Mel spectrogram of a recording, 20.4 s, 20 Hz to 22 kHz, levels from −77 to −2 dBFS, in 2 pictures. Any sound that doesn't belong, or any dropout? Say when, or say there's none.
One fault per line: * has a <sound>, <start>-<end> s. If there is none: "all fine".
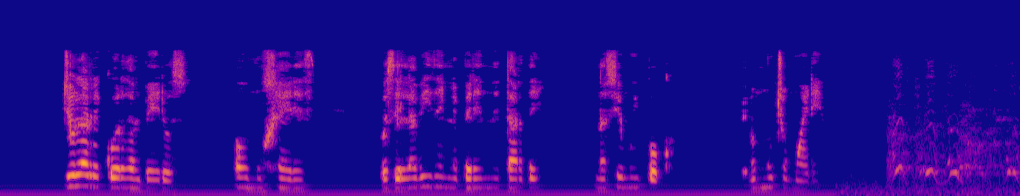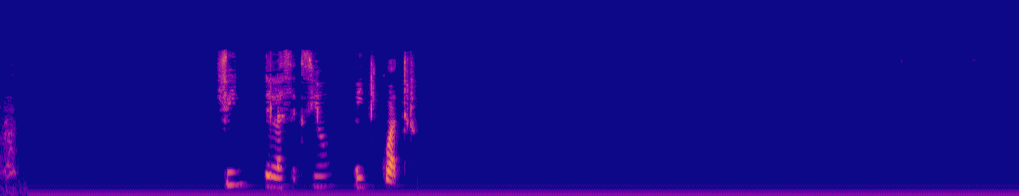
* has a bark, 8.9-10.4 s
